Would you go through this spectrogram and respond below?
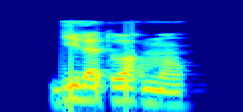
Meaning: dilatorily
- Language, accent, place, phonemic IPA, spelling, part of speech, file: French, France, Lyon, /di.la.twaʁ.mɑ̃/, dilatoirement, adverb, LL-Q150 (fra)-dilatoirement.wav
